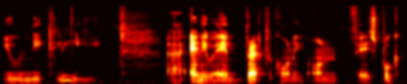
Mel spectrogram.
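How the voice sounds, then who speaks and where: A man's voice: low-pitched, very animated, moderate pace. A man hosting a livestreamed story show, chatting casually to viewers in a playful, theatrical, rambling way.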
